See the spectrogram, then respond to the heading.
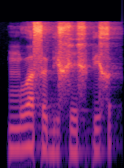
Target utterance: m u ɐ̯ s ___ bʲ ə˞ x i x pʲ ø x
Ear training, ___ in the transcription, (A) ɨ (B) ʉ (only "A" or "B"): A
